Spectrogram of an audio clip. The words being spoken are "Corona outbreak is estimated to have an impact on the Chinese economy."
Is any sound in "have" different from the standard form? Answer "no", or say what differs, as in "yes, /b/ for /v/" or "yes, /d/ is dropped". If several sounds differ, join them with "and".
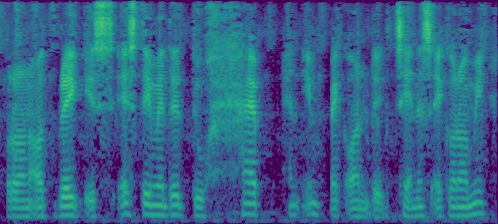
yes, /p/ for /v/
